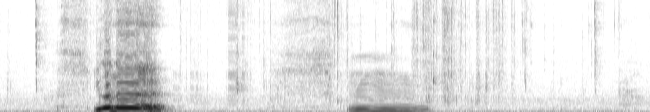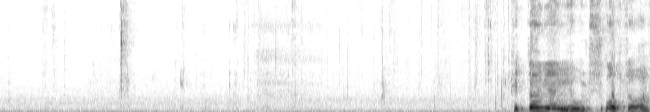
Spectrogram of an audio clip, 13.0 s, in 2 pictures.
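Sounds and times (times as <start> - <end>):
steady low hum: 0.0 - 13.0
mouth chewing: 3.2 - 11.6.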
